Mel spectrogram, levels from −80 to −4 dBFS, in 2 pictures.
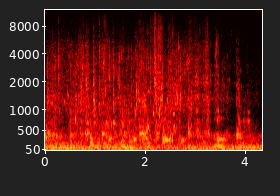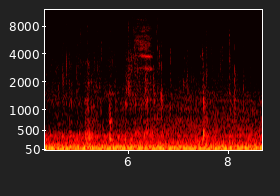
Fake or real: real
